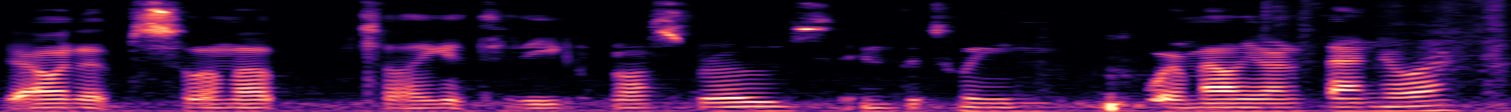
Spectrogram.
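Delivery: barely audible, very quiet voice.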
